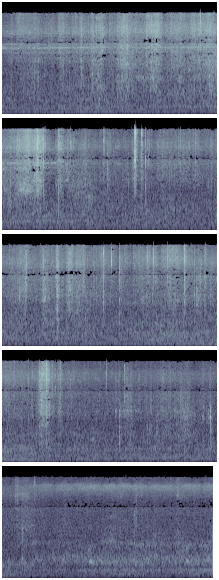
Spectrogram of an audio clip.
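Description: Cord being wrapped and pulled tight around crossed branches to lash a camp-frame joint: intermittent rustling, brushing leaves and light knocks and clicks. A faint steady low hum runs underneath.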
